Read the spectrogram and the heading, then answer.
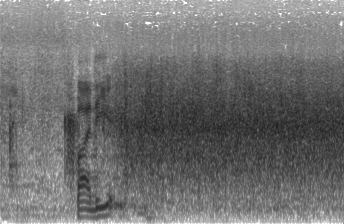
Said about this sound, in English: The crowd pushes him to applause, and he just kind of accepts it.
